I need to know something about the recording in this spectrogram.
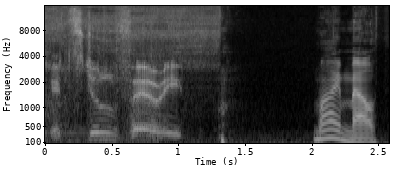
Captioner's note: slurping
